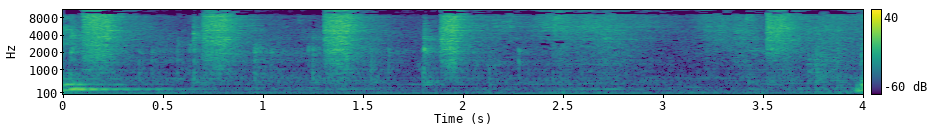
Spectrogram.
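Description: Pump spray bottle of Redken Extreme CAT protein treatment being spritzed onto wet hair: several short hisses in the first two seconds, then quieter handling.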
